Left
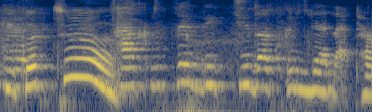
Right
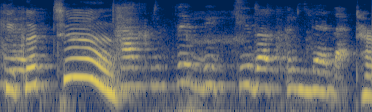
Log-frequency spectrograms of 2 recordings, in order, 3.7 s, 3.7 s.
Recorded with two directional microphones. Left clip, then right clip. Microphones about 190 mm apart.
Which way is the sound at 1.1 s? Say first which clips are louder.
Left 2 dB; centre (ahead or behind).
